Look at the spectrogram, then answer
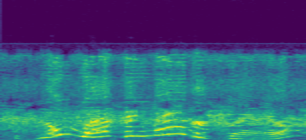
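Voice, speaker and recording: A woman's voice: extremely high pitch, wildly swooping pitch, normal speed, heavily acted. A woman acting a prim, fussy, adoring and jealous secretary in a 1940s radio drama. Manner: fussy, earnest. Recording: noisy vintage 1940s radio broadcast.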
